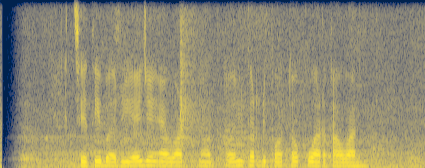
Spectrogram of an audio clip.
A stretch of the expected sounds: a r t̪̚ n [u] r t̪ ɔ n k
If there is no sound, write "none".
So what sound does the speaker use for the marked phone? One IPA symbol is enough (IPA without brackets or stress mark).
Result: ɔ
